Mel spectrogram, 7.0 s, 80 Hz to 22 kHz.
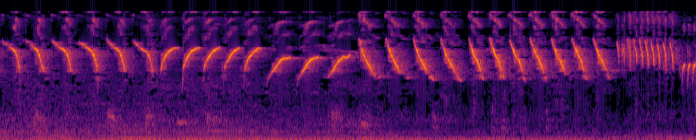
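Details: F2 YS canary delivering sharp, rich song: a series of loud downslurred whistled notes, about three per second, changing pitch midway, closing with a fast buzzy trill over a faint low hum.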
